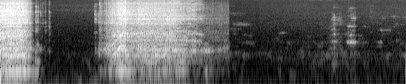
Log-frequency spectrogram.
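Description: A sewing machine stitches a kameez up close in two bursts: a short run, a pause, then a longer steady whir of about two and a half seconds. A few faint clicks follow in near silence, with no talking.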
